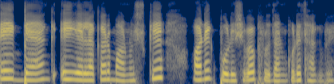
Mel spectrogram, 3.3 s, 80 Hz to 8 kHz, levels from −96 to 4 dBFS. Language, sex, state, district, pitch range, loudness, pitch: Bengali, female, West Bengal, Jalpaiguri, 225-260 Hz, -17 LUFS, 240 Hz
